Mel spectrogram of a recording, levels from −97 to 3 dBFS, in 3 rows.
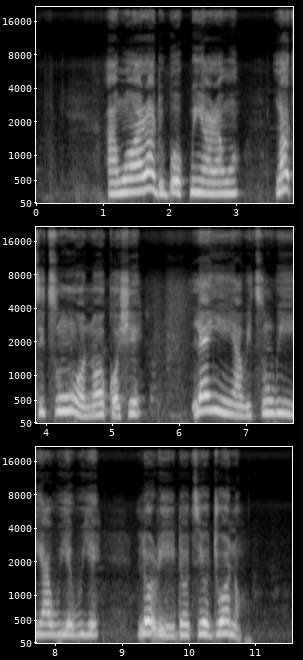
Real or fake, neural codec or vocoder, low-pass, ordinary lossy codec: real; none; 19.8 kHz; none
